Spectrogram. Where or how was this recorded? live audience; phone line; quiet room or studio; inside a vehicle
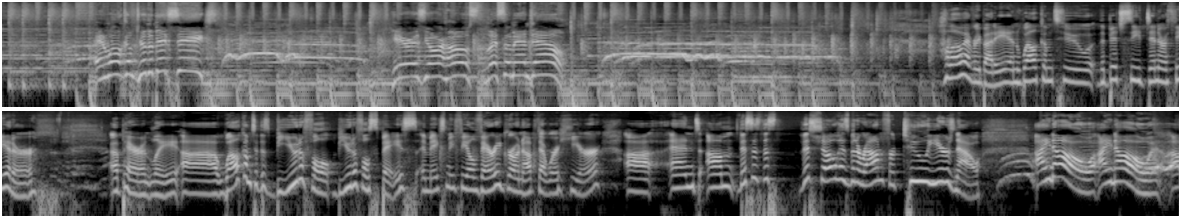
live audience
